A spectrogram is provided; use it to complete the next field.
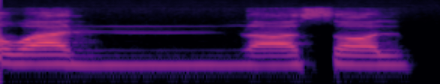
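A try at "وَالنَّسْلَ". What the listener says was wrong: Jangan nasol. Pastikan sin tu mati.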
